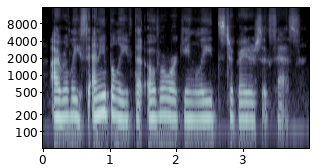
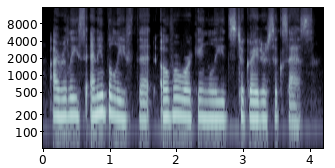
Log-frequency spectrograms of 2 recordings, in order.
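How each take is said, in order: No difference in how they are said.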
